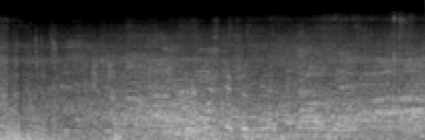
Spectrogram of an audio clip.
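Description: A man talks on a phone close by.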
